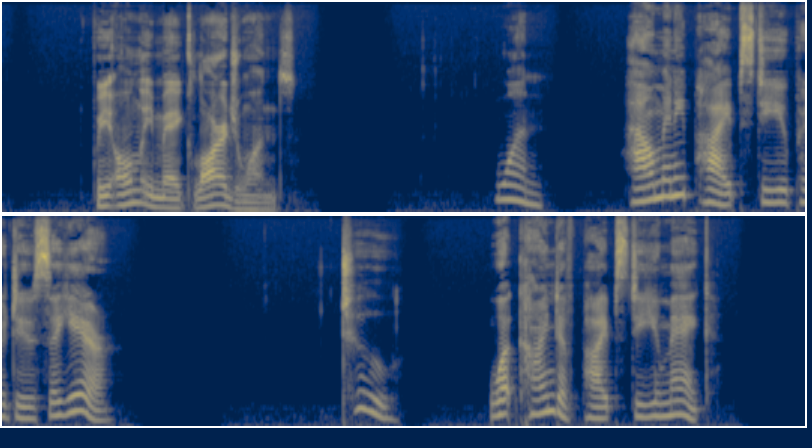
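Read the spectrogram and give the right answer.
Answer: 2: What kind of pipes do you make?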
